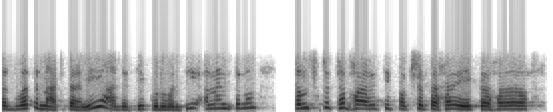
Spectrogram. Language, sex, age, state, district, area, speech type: Sanskrit, female, 60+, Tamil Nadu, Chennai, urban, conversation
